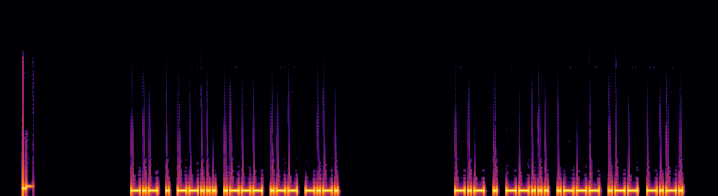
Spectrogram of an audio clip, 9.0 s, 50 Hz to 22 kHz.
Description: Morse code, heard as a keyed tone, about 31 wpm, 700 Hz. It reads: KE7JWC KE7JWC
